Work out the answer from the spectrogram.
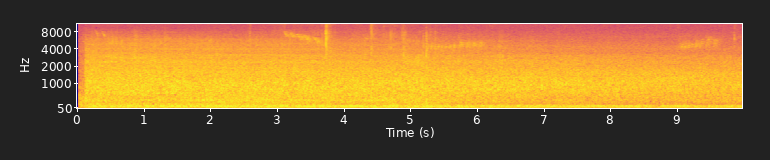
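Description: London Underground train running: a steady rumble and rushing noise, with a few faint short high squeals.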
